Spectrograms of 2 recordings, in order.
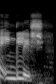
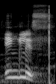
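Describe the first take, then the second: First: इंग्लिश said with a clear sh at the end; इंग्लिश ending in sh, said carefully and correctly; correct pronunciation. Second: इंग्लिश said with a plain s at the end, like Inglis; इंग्लिश ending in s instead of sh, as a learner's mistake; wrong pronunciation. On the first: Teacher demonstrates the correct way to say इंग्लिश, ending in sh. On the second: Teacher demonstrates the wrong way to say इंग्लिश, ending in s. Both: Shown as a demonstration. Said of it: "मैंने इंग्लिश बोला है ना कि इंग्लिश".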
